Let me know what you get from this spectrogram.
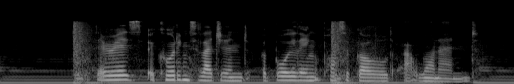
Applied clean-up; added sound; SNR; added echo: none; Gunshot, gunfire + Musical instrument; 10 dB; none.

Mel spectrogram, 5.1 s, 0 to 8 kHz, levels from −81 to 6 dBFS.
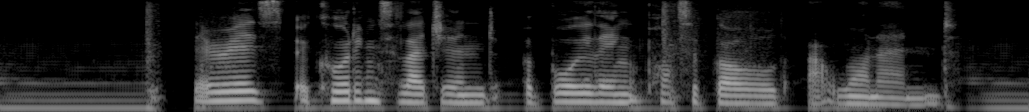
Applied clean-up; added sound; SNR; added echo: neural mask model RNNoise.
